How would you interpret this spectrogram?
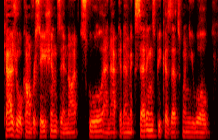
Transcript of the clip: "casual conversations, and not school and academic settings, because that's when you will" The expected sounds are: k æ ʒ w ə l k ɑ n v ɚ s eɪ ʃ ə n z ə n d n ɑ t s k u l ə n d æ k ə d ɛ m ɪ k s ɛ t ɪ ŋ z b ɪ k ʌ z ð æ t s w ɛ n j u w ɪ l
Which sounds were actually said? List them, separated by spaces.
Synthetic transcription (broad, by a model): k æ ʒ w l k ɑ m v ɚ s eɪ ʃ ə n z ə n n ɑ t s k u l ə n æ k ə d ɛ m ɪ k s ɛ t ɪ ŋ z b ɪ k ʌ z ð æ t s w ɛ n j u w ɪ l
